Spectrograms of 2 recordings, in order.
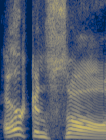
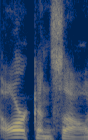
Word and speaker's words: Arkansas: zero funds but yeah Arkansas is how you say that Arkansas not AR Kansas or Ark Kansas Arkansas Kansas Tech what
